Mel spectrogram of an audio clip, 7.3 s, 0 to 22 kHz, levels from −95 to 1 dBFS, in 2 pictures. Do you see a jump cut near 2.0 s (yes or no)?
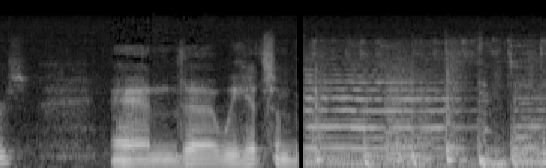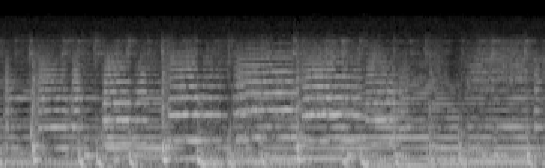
no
